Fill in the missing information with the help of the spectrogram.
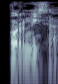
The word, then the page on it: cornisa: espagnol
